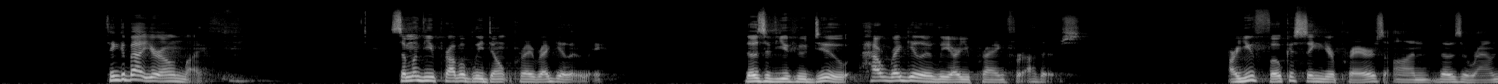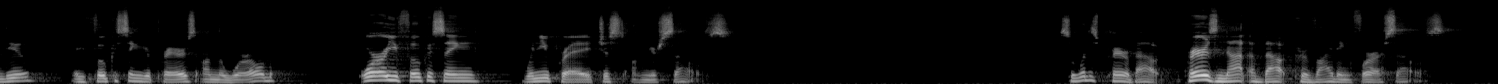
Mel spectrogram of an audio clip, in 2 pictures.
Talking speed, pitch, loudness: 125 wpm, 125 Hz, -25 LUFS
